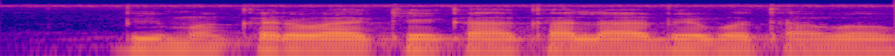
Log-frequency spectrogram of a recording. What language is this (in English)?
Chhattisgarhi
